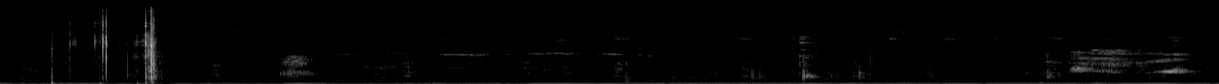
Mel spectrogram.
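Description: A few sharp clicks about a second in, then faint bird calls in the background: short repeated chirps, a long held call, and a louder call near the end.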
